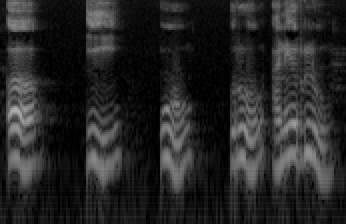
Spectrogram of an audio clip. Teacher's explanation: या स्वरांना उच्चार करावयास कमी कालावधी लागतो म्हणून त्यांना काय म्हणतात तर ऱ्हस्व स्वर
